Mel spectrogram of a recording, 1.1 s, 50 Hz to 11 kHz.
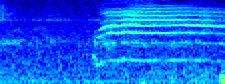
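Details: Kitten during its first feeding of the day, morning of 8 May 2018, indoors while formula is given by syringe: one high, clear, tonal meow with strong stacked overtones lasting about 0.7 seconds, followed by a thump at the end.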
